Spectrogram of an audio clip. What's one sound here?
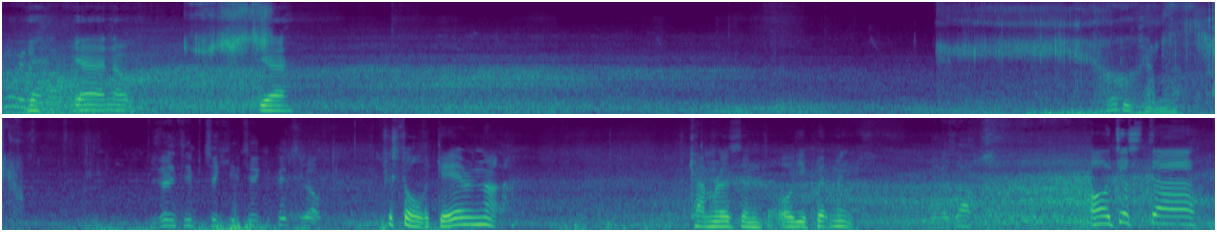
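A man speaks calmly close by, with pauses.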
